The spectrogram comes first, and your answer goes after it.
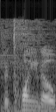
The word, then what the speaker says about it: Aquino: I've even heard it pronounced Aquino, but I think it's quino.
